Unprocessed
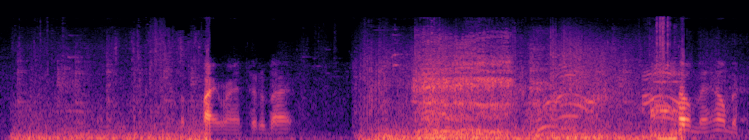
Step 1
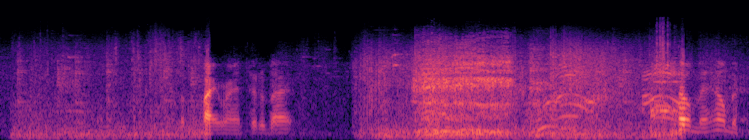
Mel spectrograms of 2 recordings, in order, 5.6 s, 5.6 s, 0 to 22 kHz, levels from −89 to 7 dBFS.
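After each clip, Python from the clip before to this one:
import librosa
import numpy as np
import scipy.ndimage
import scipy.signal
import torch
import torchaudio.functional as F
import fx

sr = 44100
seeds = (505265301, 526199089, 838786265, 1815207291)

y = scipy.signal.sosfilt(scipy.signal.cheby1(2, 1.0, [200.0, 3700.0], 'bandpass', fs=sr, output='sos'), x)
y = fx.high_shelf(y, sr, hz=2400.0, db=11.0)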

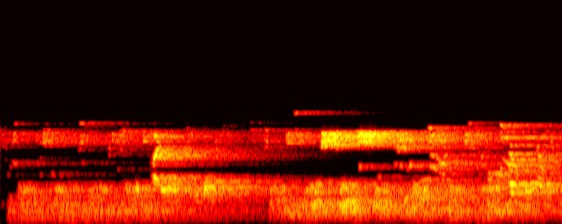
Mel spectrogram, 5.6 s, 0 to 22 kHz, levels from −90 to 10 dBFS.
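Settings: y = fx.filter_lfo_lowpass(x, sr, shape='square', hz=2.8, low_hz=500.0, high_hz=2000.0, q=5.7)
y = fx.spec_topn(y, sr, count=16)
y = fx.room_shoebox(y, sr, seeds[0], volume_m3=3900.0, walls='mixed', distance_m=2.1)
y = y * 10.0 ** (-3.0 / 20.0)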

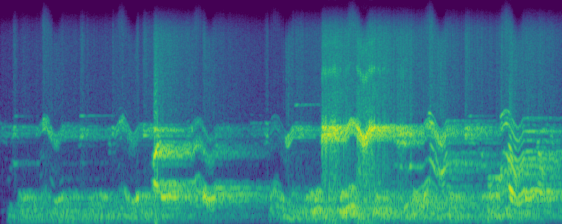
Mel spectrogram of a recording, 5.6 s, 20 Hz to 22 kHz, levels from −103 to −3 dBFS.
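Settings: y = fx.cvsd(x, sr, bps=64000)
y = fx.record_warp(y, sr, rpm=78.0, depth_cents=250.0)
y = y * 10.0 ** (2.5 / 20.0)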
